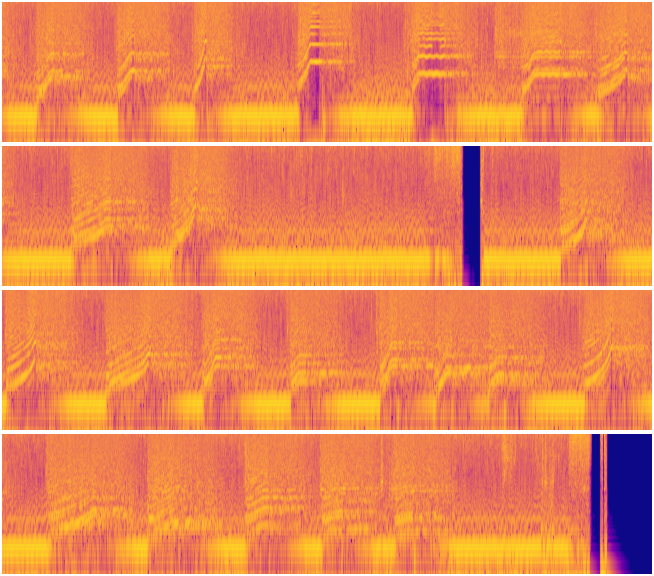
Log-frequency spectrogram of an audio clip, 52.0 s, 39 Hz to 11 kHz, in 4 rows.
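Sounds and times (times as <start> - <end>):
low hum: 0.0 - 50.5
distorted rising revving sweep: 0.0 - 50.8.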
